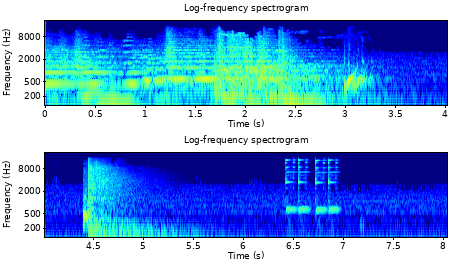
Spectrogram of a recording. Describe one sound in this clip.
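Cheerful game jingles chime.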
